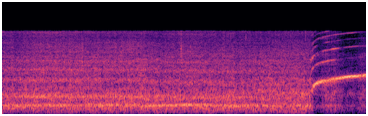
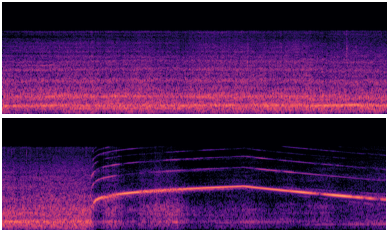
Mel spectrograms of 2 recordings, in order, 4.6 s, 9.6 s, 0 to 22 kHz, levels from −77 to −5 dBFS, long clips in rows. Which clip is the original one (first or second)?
second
